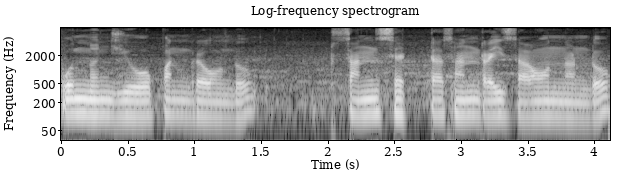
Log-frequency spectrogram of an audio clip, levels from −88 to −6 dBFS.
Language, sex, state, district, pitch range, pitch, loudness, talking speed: Tulu, male, Karnataka, Dakshina Kannada, 105-115 Hz, 110 Hz, -19 LUFS, 85 wpm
